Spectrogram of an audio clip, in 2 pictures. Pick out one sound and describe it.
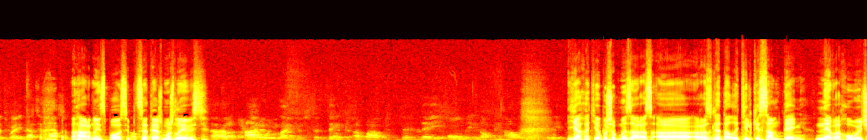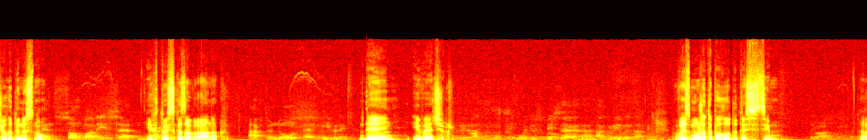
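An elderly man speaks calmly and clearly, with pauses between phrases.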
